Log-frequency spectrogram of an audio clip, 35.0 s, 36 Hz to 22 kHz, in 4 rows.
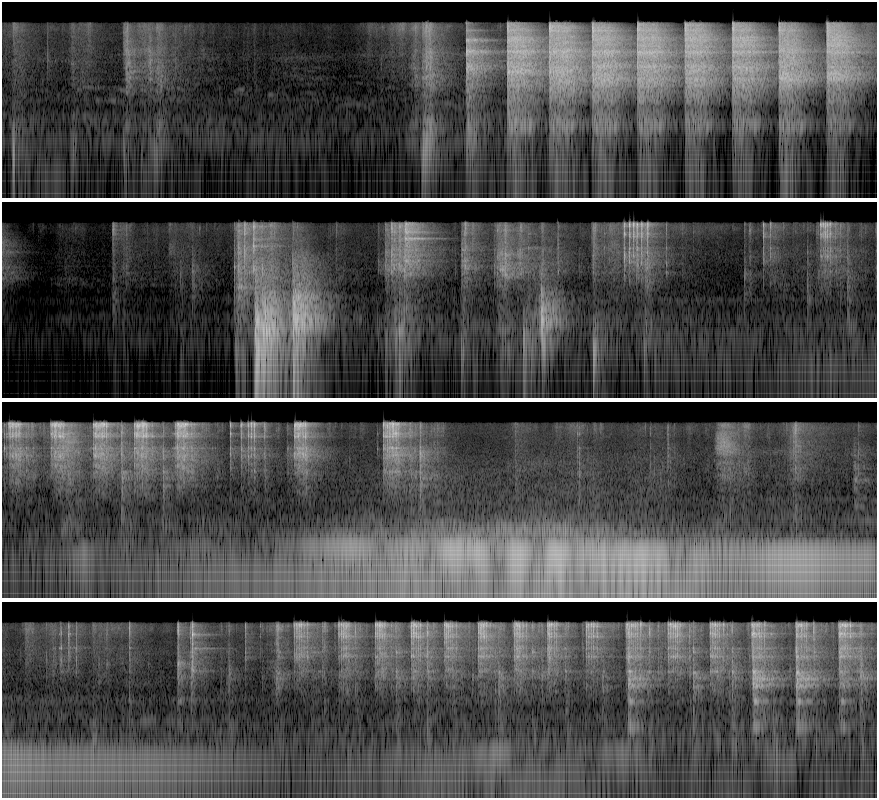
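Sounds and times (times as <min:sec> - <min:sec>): low steady hum: 0:15.7 - 0:34.7
metal-on-metal clicks: 0:16.2 - 0:21.8, 0:26.8 - 0:35.0.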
